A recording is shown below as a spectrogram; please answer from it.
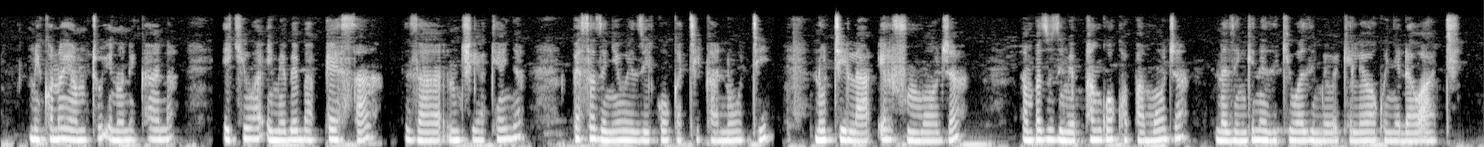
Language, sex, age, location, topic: Swahili, female, 18-24, Kisumu, finance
